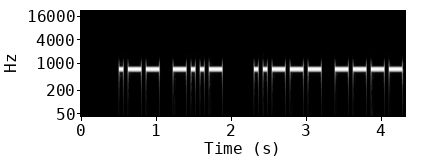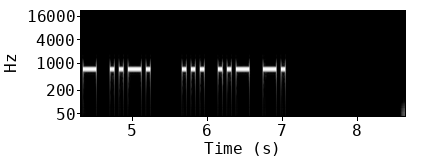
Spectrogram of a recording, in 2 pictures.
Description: Morse code, heard as a keyed tone, about 21 wpm, 700 Hz. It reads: WX 20F SUN
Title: Practice QSO - Exchange 2 - Info - 20wpm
